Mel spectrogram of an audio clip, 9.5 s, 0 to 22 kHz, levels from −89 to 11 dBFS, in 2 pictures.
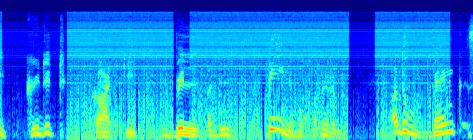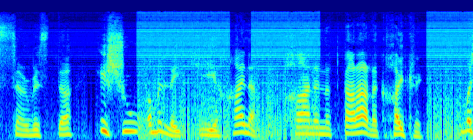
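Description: Speech recording with computer activity noise running the whole way through, a buzzy, scratchy pulsing at around 200 Hz that sits maybe 15 dB under the voice. It rises and falls on its own schedule rather than following the talking, which gives it away. What's happening is the processor, graphics card or mouse drawing varying current, and those load swings ride into the audio circuit through the shared ground.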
